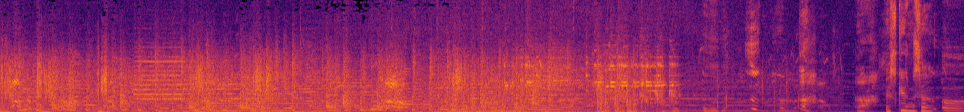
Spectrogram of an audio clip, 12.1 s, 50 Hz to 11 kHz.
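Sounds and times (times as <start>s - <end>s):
punch and hit sound effects: 0.0s - 1.7s, 2.3s - 4.2s, 5.6s - 6.3s
action background music: 0.0s - 9.9s.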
